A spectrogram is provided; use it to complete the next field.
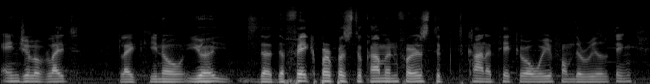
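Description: A man speaks at a fairly quick pace. His pitch is medium, and his intonation is monotone and flat. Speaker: podcast host. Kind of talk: casual interview. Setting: studio. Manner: loud; halting.

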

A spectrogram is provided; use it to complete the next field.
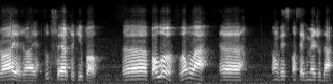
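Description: This is an unremarkable speaking voice at a fairly slow pace with fairly even intonation. Its loudness swings widely. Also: man, fairly high pitch for a man. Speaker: caller planning to move to the US. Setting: phone call.

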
